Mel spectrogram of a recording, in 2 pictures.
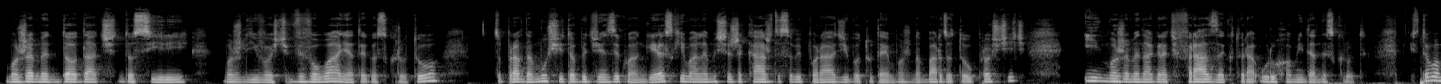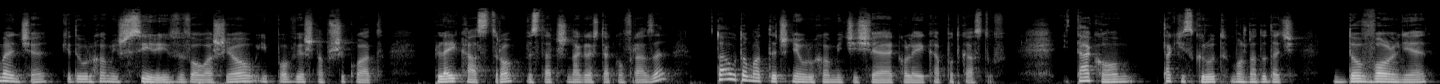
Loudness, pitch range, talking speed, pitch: -24 LUFS, 110-130 Hz, 145 wpm, 120 Hz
